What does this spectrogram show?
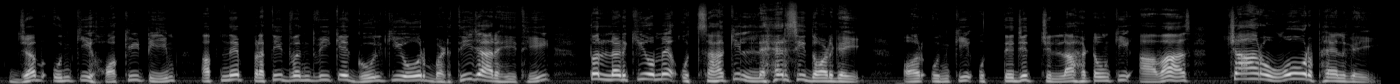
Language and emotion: Hindi, happy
